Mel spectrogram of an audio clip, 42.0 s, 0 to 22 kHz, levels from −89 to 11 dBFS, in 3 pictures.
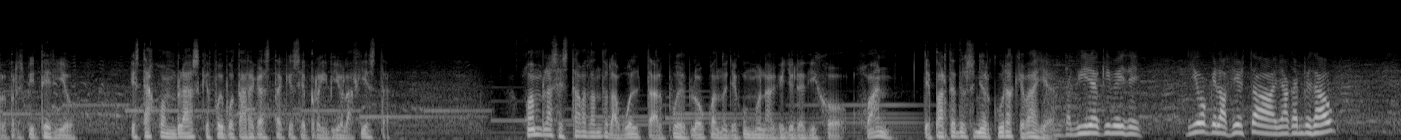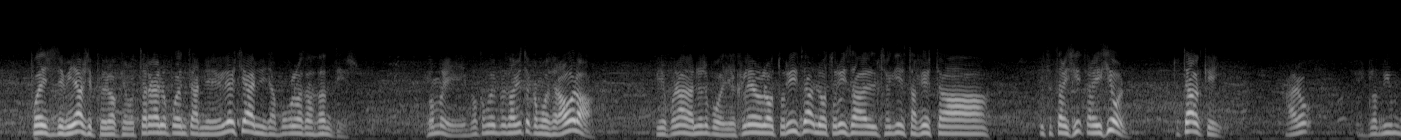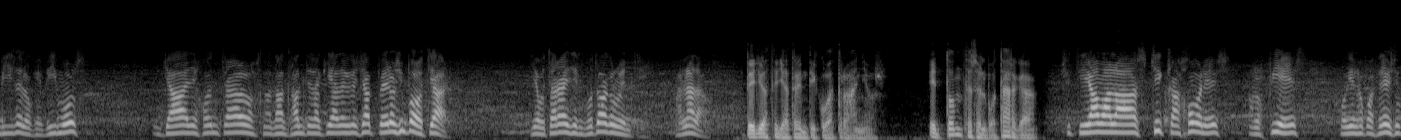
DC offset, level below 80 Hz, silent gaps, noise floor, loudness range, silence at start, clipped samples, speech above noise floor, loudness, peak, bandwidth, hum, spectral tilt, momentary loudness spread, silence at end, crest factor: under 0.1%; -46 dBFS; none; -53 dBFS; 6 LU; 0 s; under 0.1%; 28 dB; -26 LUFS; -8 dBFS; 5.4 kHz; none; -10 dB/octave; 15 LU; 0 s; 20 dB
